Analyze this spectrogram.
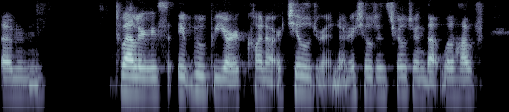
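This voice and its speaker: With an Irish accent, a woman speaks at a fairly low pitch with fairly even intonation. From Ireland. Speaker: podcast host, company CEO. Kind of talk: podcast interview.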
